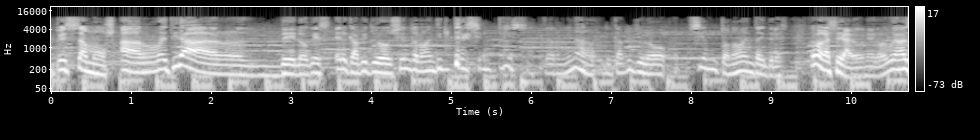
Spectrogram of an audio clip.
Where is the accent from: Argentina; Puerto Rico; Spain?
Argentina; Sí, sí, bueno, estamos en época de mundial, somos todos más argentinos.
